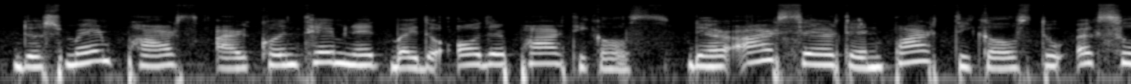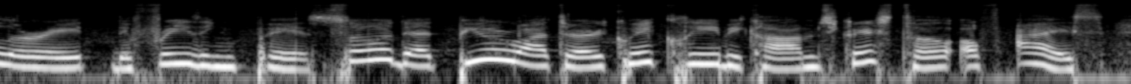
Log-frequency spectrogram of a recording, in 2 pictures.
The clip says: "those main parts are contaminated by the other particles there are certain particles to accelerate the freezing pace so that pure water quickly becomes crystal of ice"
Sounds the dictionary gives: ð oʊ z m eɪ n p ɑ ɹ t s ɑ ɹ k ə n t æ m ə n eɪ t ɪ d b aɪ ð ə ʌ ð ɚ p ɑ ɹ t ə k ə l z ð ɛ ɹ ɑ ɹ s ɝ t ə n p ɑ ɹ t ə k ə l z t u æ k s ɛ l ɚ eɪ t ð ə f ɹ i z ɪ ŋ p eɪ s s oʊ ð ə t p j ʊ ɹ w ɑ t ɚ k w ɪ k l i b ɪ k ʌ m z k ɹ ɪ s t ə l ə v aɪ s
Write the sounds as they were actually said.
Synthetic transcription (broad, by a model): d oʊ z m eɪ n p ɑ ɹ t s ɑ ɹ k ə n t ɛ m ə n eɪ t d b aɪ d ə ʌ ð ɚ p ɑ ɹ t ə k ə l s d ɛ ɹ ɑ ɹ s ɝ t ə n p ɑ ɹ t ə k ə l s t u æ k s ɛ l ɚ eɪ t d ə f ɹ i z ɪ ŋ p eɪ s s oʊ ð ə t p j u ɹ w ɑ t ɚ k w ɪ k l i b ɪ k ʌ m s k ɹ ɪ s t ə l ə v aɪ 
